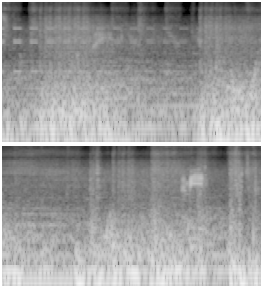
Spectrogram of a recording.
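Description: Sniper rifle shots ring out in the video game Mass Effect, a few sharp booming reports spaced apart over steady rumbling game ambience and other battle noise.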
